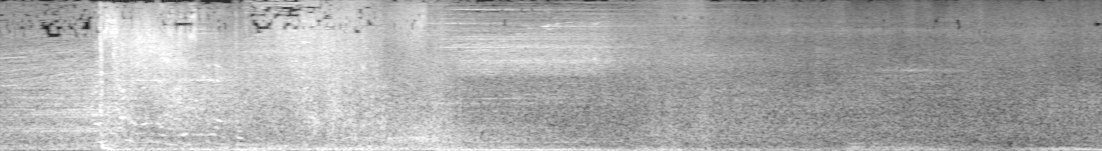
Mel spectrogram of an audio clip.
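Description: A triumphant video game victory fanfare plays.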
